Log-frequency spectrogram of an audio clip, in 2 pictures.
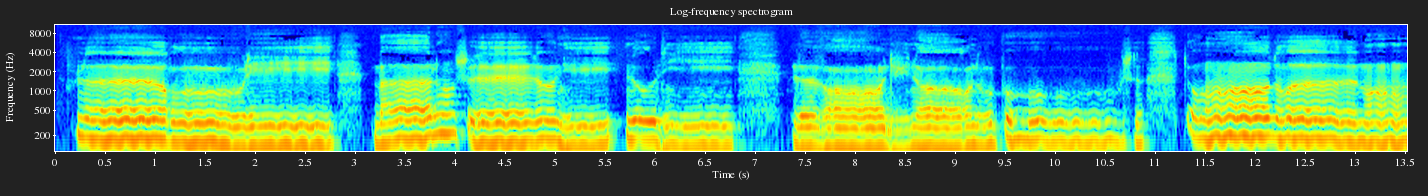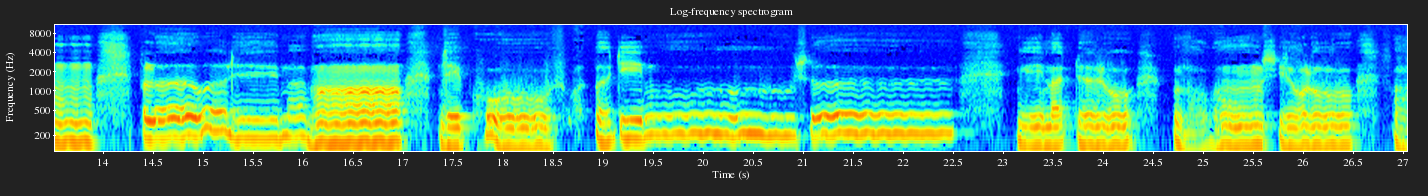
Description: témoignages et chansons maritimes
Pièce musicale inédite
